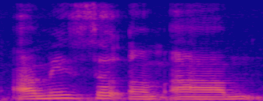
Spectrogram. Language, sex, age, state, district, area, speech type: Marathi, female, 45-60, Maharashtra, Yavatmal, urban, spontaneous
